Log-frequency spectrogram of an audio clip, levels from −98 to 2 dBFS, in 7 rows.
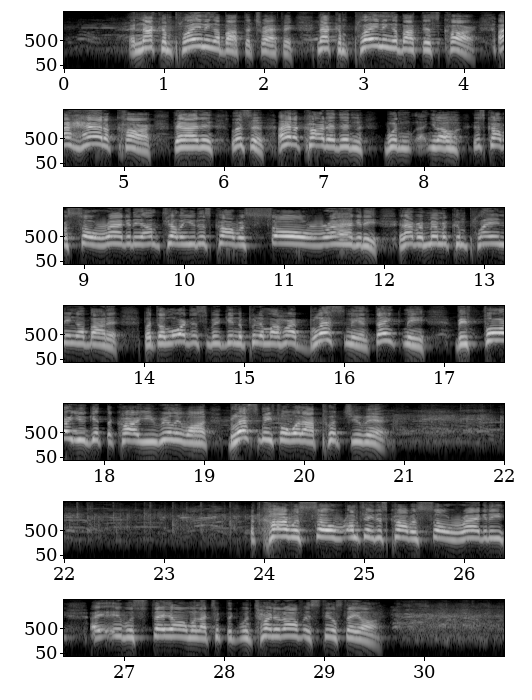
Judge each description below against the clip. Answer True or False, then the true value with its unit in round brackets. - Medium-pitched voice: False (245 Hz)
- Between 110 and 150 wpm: False (205 wpm)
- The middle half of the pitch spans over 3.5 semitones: False (3.2 semitones)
